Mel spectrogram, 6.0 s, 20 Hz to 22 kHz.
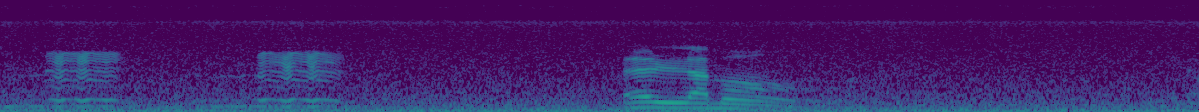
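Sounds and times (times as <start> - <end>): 
steady low hiss: 0.0 - 5.9
old goat bleating: 0.1 - 0.6, 1.2 - 1.8
speech: 0.4 - 1.9, 3.1 - 4.1.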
